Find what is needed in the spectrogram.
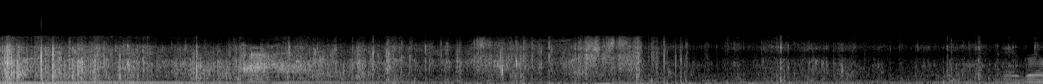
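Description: Footsteps crunching through dry fallen leaves and brush, with many small crackles and twig snaps, growing quieter after about seven seconds.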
